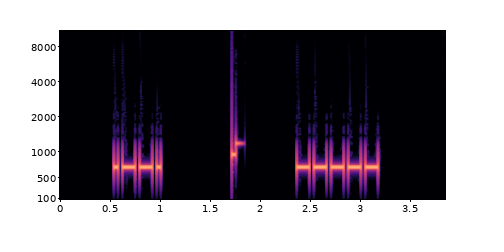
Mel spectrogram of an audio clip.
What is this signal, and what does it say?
Morse code, heard as a keyed tone, about 27 wpm, 700 Hz. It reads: P 0
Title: Single Letter-Number - Rapid-Fire 28wpm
